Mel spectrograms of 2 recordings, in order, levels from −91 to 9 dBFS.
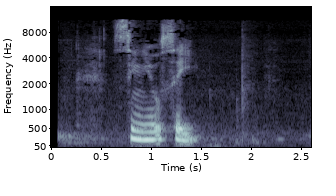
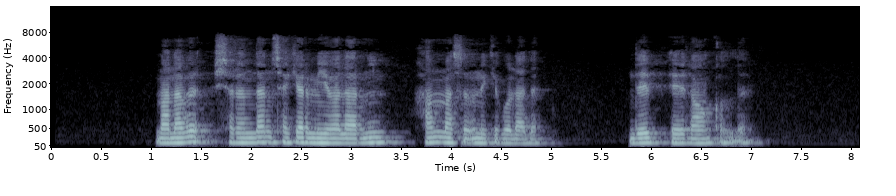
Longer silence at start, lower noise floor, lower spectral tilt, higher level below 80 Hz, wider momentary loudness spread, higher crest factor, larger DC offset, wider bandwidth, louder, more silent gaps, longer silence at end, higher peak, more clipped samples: second, 0.05 s vs 1.05 s; second, -50 dBFS vs -73 dBFS; second, -5.5 dB/octave vs -7.5 dB/octave; first, -50 dBFS vs -60 dBFS; first, 18 LU vs 12 LU; about the same, 18 dB vs 20 dB; neither; first, 11.5 kHz vs 7.4 kHz; first, -15 LUFS vs -23 LUFS; neither; first, 1.15 s vs 0.95 s; first, -2 dBFS vs -6 dBFS; neither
